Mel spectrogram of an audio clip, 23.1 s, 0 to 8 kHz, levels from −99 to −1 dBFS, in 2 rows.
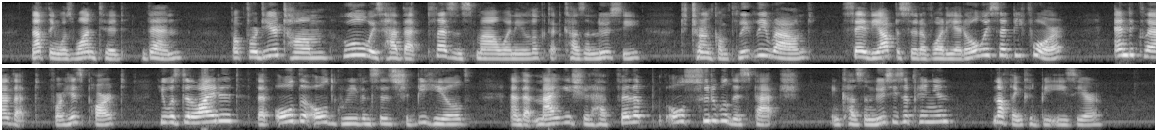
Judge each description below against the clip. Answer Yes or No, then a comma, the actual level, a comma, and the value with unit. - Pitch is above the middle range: Yes, high, 215 Hz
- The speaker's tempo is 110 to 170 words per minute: No, average, 180 wpm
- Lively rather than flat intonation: Yes, wide, 5.7 semitones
